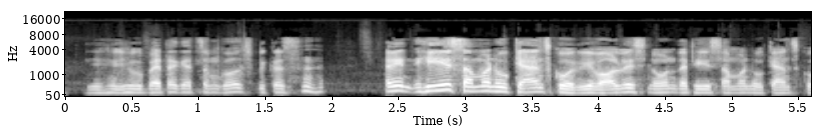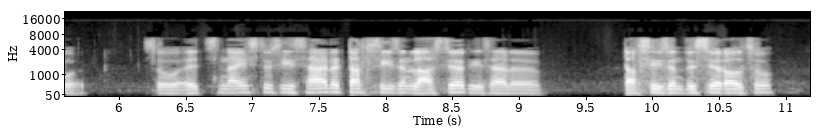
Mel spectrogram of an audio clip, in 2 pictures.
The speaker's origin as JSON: {"language": "English", "country": "India", "said": "as an Indian"}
